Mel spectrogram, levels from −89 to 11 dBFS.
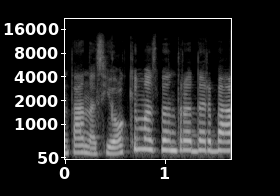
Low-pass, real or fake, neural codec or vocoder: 14.4 kHz; real; none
